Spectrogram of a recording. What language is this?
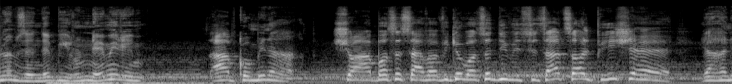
Persian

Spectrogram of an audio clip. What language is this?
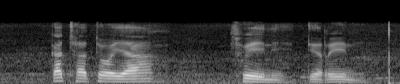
Southern Sotho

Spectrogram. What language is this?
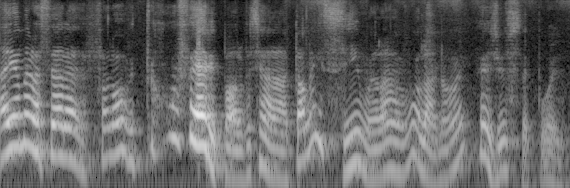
Portuguese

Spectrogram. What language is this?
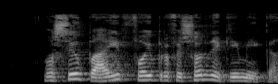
Galician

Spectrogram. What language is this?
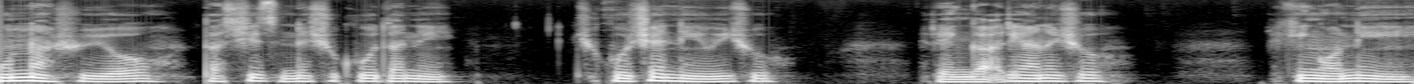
San Martín Itunyoso Triqui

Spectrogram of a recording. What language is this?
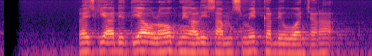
Sundanese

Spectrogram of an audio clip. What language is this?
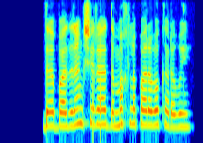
Pashto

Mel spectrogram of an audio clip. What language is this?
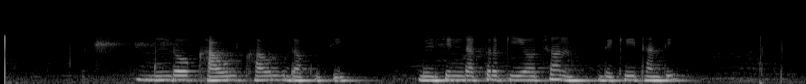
Odia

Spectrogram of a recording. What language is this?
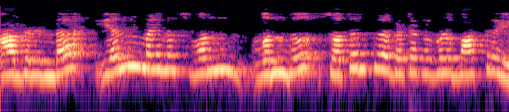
Kannada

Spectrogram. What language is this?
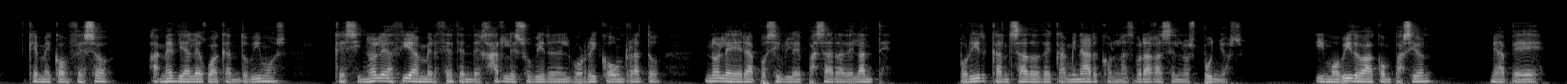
Spanish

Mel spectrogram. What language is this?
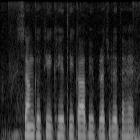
Hindi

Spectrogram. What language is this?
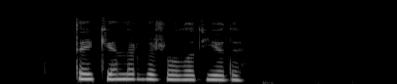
Mari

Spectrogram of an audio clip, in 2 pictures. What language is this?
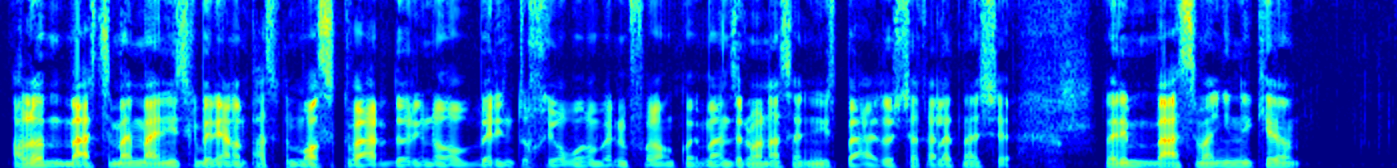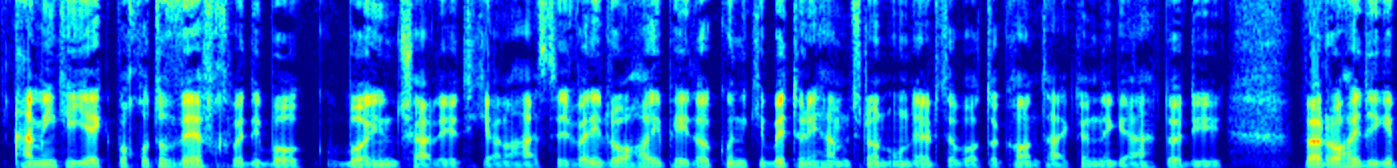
Persian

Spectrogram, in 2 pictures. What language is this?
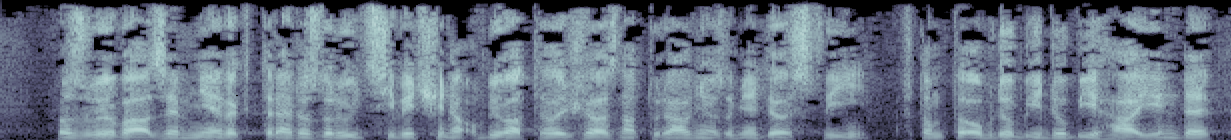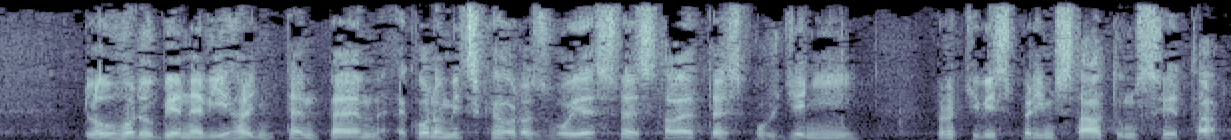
Czech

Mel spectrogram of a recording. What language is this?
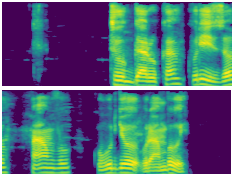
Kinyarwanda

